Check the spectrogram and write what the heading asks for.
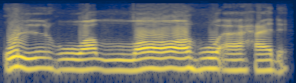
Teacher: Jadi lam fi'il semuanya dibaca dengan jelas lamnya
